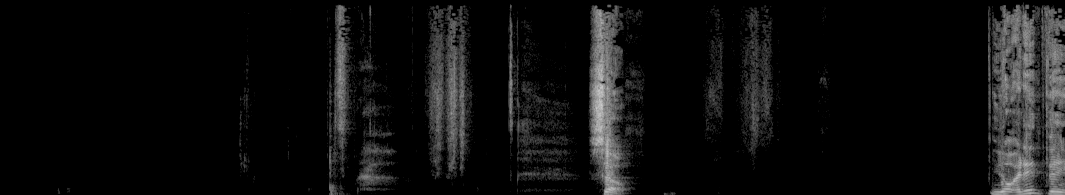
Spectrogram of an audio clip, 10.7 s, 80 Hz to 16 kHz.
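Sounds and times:
wet sipping and swallowing of beer: 2.2 - 3.3
speech: 6.0 - 6.3, 9.9 - 10.6.

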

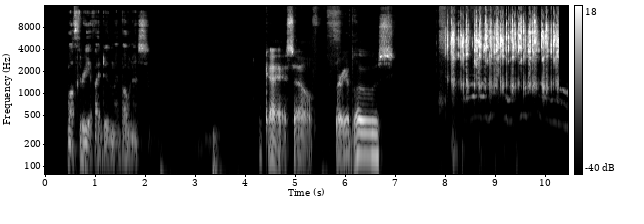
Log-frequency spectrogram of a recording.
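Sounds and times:
speech: 0.4 - 2.2, 4.3 - 7.0, 7.9 - 8.1
dice rattling and crunching as they're rolled: 7.9 - 10.3.

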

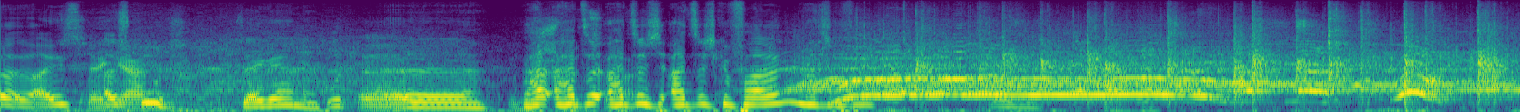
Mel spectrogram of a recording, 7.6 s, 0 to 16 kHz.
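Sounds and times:
speech: 0.0 - 5.3
laughter: 0.5 - 2.5
live crowd roaring and cheering: 3.9 - 7.5
scattered clapping: 4.4 - 7.5.

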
